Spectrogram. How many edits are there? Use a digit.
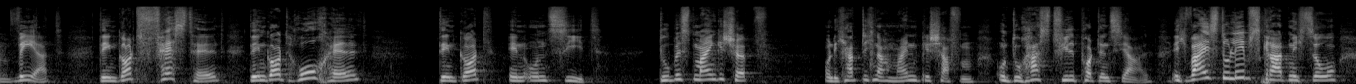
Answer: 1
